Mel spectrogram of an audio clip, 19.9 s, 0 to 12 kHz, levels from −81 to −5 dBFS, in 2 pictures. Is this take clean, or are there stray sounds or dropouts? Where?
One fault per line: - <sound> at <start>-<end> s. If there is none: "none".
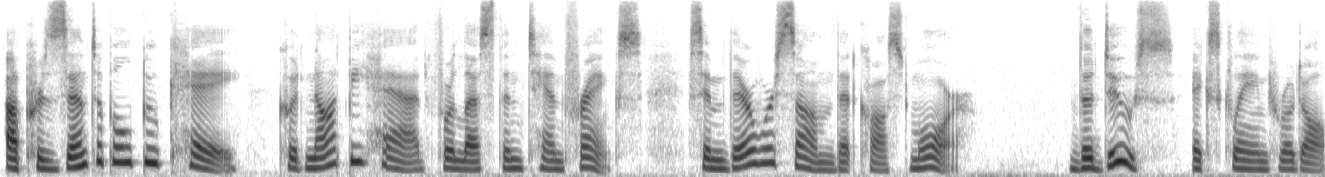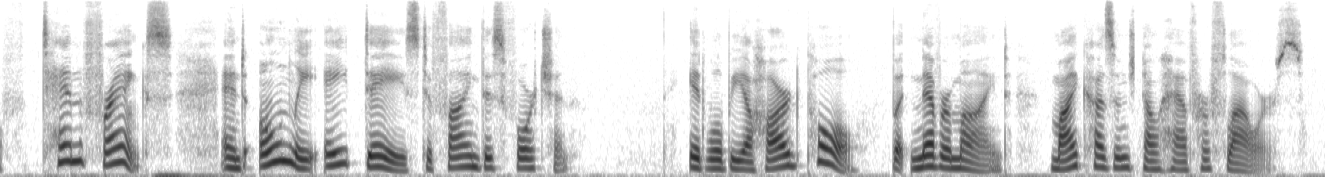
- dropout at 18.4-18.5 s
